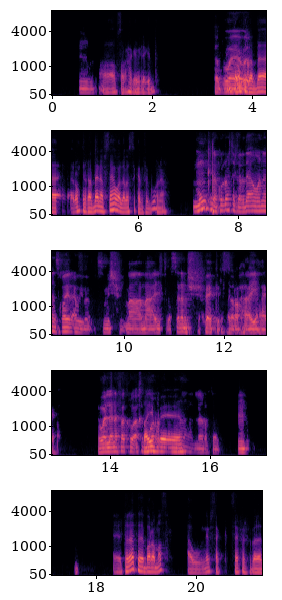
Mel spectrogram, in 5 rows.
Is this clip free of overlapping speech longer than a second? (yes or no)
no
